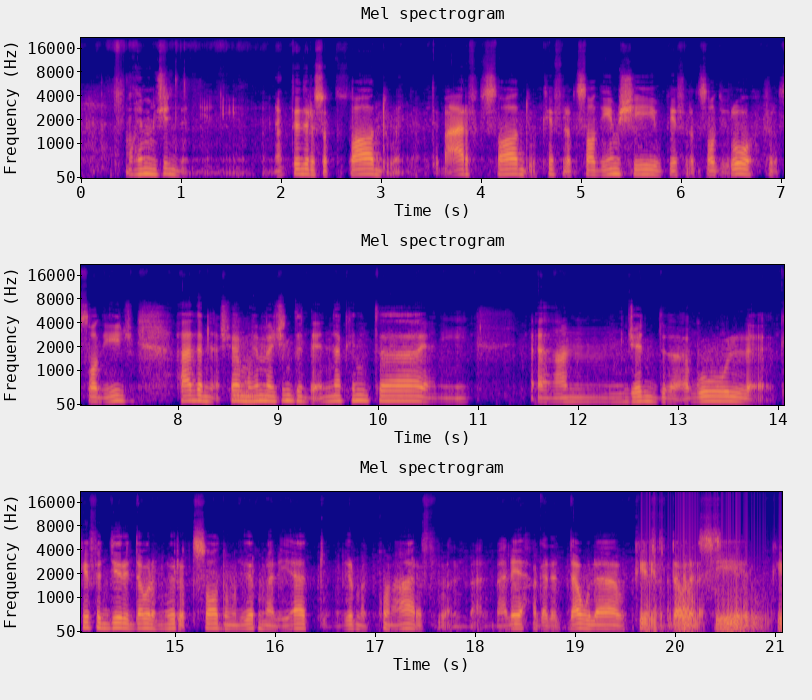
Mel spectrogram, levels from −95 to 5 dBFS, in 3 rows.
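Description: From 19.62 s to the end, the speech carries buffer tearing. The writing program and the playback hardware have slipped, and they cross inside each period. About a third of every buffer replays audio from some 70 ms earlier. The hard joins give a steady 50 Hz robotic rattle.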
